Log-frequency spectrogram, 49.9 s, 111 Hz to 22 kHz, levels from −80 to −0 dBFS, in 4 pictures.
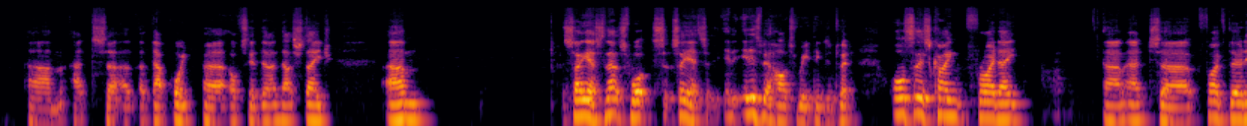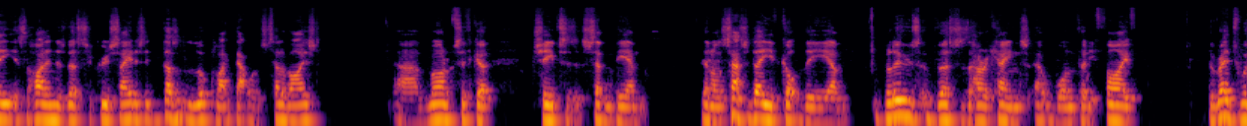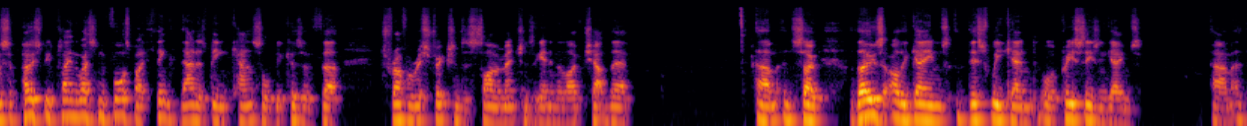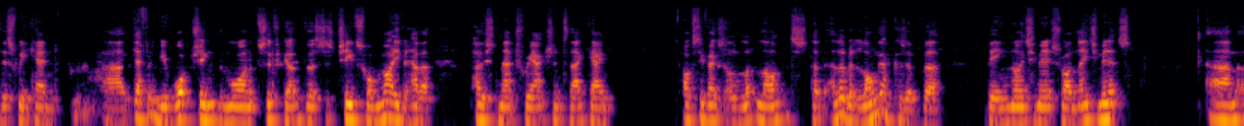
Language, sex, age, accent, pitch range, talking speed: English, male, 40-59, British, 125-145 Hz, 190 wpm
